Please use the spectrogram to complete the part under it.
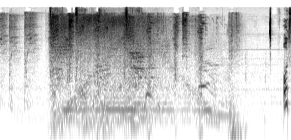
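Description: Video game combat sounds clash and whoosh.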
